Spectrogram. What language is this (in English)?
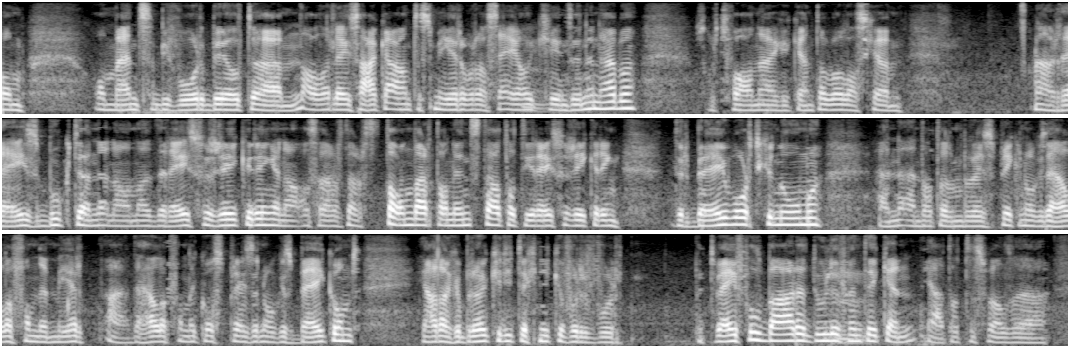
Dutch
